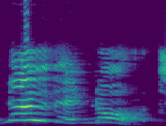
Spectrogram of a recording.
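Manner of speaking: high, loud, desperate protest; boy's quick protest. A narrator's reading. Small boy defending the borrowers, high frightened cry. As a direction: cut in high in alarm. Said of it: "he put in quickly".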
